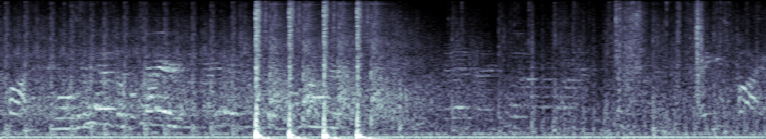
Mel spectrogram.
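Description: Video game gunfire: a quick burst of four sharp shots in a row near the middle, ringing over a low background with faint talk around it.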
